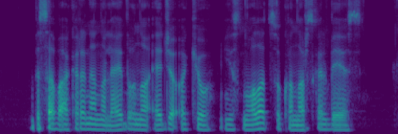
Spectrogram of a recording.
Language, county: Lithuanian, Šiauliai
